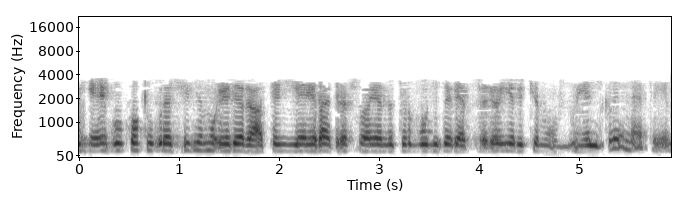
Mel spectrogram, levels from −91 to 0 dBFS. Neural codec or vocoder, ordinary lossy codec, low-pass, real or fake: codec, 16 kHz in and 24 kHz out, 1.1 kbps, FireRedTTS-2 codec; MP3, 16 kbps; 3.6 kHz; fake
